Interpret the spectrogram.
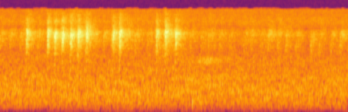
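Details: Long-billed starthroat in Boquete, Panama, singing in December/January: a quick run of thin, very high squeaky notes, then a few isolated high chips, with a faint lower whistle partway through and constant background hiss.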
